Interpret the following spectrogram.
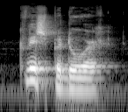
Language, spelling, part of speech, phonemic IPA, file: Dutch, kwispedoor, noun, /ˈkʋɪspədoːr/, Nl-kwispedoor.ogg
- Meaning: spittoon (receptacle for spit)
